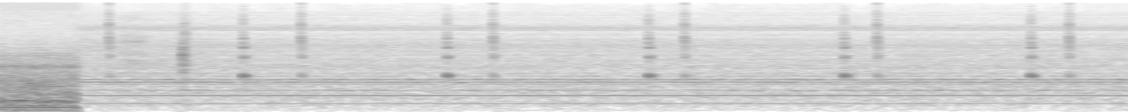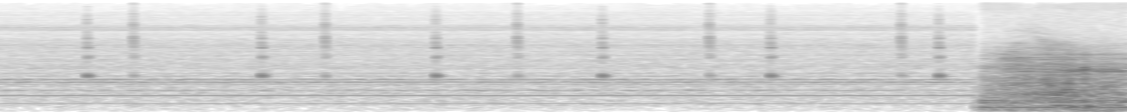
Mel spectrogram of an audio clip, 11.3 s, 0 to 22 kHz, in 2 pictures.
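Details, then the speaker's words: Filastruder 2.1e filament extruder heater, temperature swinging between 170 and 190 under the PID controller: sharp isolated relay clicks at about three a second over a steady mains hum. The heater is switching normally as it falls below 170 and reheats. "So you can see it gets down to about 170, sort of blinking on and off. But once it gets below 170 is when it really starts trying to go back up again."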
